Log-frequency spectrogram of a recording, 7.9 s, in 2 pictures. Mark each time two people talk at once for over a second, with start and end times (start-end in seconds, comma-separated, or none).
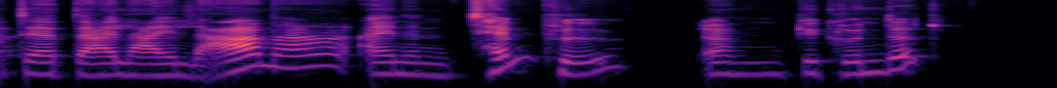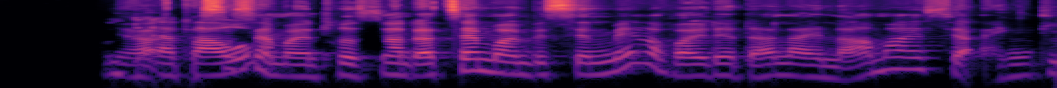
none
